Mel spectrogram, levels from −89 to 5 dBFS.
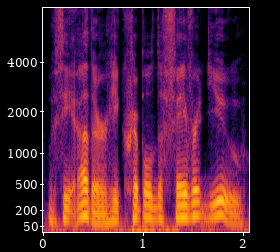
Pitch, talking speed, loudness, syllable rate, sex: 100 Hz, 230 wpm, -16 LUFS, 6.6 syllables/s, male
